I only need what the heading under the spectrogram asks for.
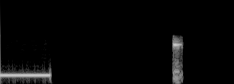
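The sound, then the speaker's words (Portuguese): A telephone call is placed and a single steady, mid-pitched ring tone sounds briefly, then cuts off, followed after a pause by a short blip. “Estou ligando aqui para ela.”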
